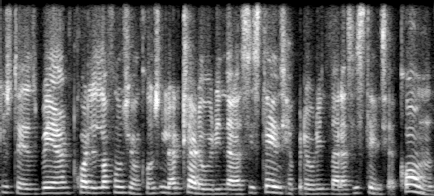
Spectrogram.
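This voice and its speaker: Her pitch fairly high and her intonation fairly even, a woman talks at a fairly quick pace. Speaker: consular official. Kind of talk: lecture. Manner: fast.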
